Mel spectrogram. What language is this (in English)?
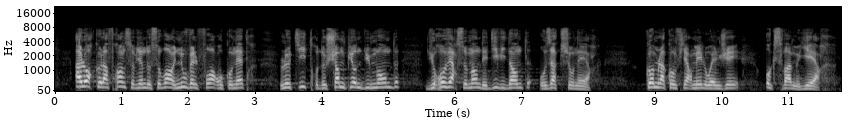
French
